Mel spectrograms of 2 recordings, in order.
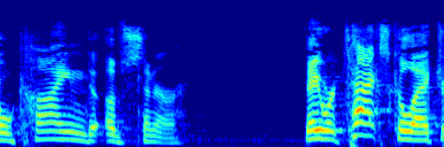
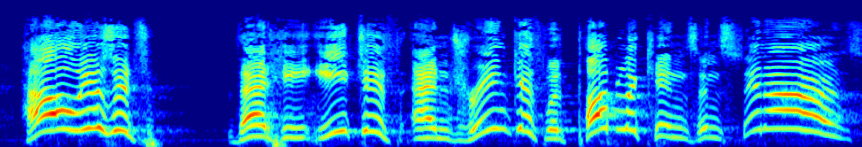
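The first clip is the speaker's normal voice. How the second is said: very high, very loud, self-righteous sneering voice; 9 semitones higher, 9 dB louder than usual. Reading how the Pharisees questioned the disciples, the speaker switches to a Pharisee voice. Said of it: "this is my Pharisee voice".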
